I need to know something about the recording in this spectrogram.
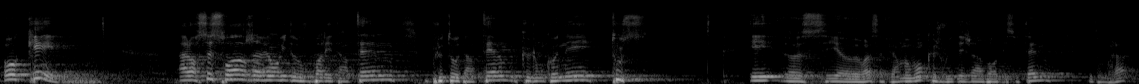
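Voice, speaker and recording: A man's voice: on the high side, lively intonation, moderate pace, mellow. Playful young man preaching in a hall. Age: 20s. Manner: playful, chatty, asks the crowd questions. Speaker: youth preacher. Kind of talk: casual joking sermon to a youth crowd. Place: large hall with a live audience. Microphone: handheld mic. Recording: roomy hall reverb.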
